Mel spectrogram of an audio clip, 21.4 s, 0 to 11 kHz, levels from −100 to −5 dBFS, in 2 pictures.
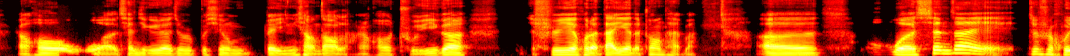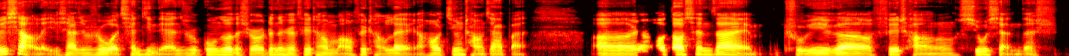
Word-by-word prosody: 然 80 - -5
后 95 +1 +5 0.2
我 75 -3 -2
前 85 +5 -5
几 100 - -6
个 90 - -5
月 90 -1 +3
就 95 0 -6
是 90 - -6
不 - - -22
幸 95 0 -7
被 90 - +2
影 85 +3 -7
响 80 - -2
到 85 0 0
了， - - -8
然 - - -13
后 90 0 -7
处 - - -11
于 - - -7
一 95 +1 -4
个 105 -2 +5 0.6
失 115 +1 -2
业 115 -1 +7
或 110 - -1
者 - - +8
待 105 - +5
业 110 +2 +4
的 - - -2
状 125 -2 -3
态 95 -4 -9
吧。 - - -16 0.6
呃， 100 0 +3 0.7
我 115 -2 +8
现 180 +10 +1
在 450 - +3
就 145 -2 -5
是 135 -1 -4
回 115 -2 +2
想 - - +3
了 - - -6
一 - - -13
下， 95 -1 -3
就 95 +1 -8
是 100 - -6
我 100 - +3
前 - - -6
几 115 -1 -7
年 90 - -6
就 90 - -12
是 95 - -5
工 105 +4 -4
作 115 0 +3
的 100 - -3
时 - - -8
候 90 +1 +1
真 110 +3 -3
的 120 - -2
是 95 -4 -3
非 105 +4 -3
常 100 -1 -5
忙、 85 -2 -6
非 95 - -5
常 90 -3 -10
累， - - 0
然 70 - -10
后 95 +1 -1
经 120 +4 -5
常 - - -6
加 - - -5
班。 - - -9 0.7
啊， 85 -1 +1
然 90 - -1 0.2
后 - - +4
到 130 -1 +8
现 120 -1 -3
在 125 -2 +3 0.3
处 85 -2 -6
于 95 +3 -2
一 - - -2
个 95 -4 +4
非 110 +6 -3
常 85 -4 -7
休 110 0 -3
闲 110 - -5
的 - - -7
时 - - -18
100 Hz, 245 characters per minute, -22 LUFS, 90-115 Hz, 0.7 s, 者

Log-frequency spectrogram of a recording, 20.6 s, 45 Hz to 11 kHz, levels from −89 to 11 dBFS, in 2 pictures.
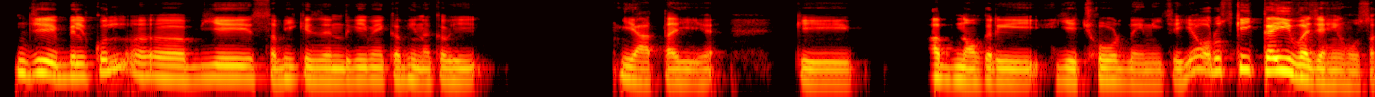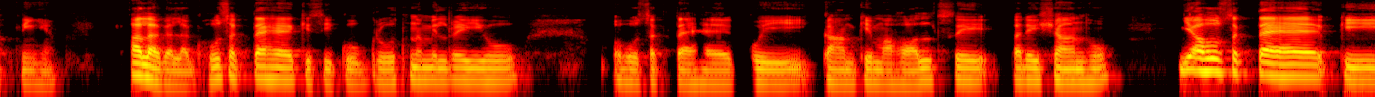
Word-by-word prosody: जी 175 -1 +4
बिल्कुल 150 +6 -1
अ, - - -10 0.5
ब - - -10
ये 135 -1 +1
सभी 130 0 -6
की 130 - -1
ज़िंदगी 120 0 -2
में 125 0 -3
कभी 125 +1 -4
ना 115 -1 -4
कभी 115 0 -4 1.2
ये 135 - -2
आता 115 0 -3
ही 110 -1 -3
है 115 - -7 0.6
कि 115 - -2 0.9
अब 130 -3 +1
नौकरी 115 0 0 0.4
ये 120 -1 -1
छोड़ 120 0 -2
देनी 105 -1 -8
चाहिए 110 - -5
और 225 - -1
उसकी 205 +3 +2
कई 210 0 +10
वजहें 115 -5 +4
हो 100 -1 -7
सकती 105 +1 -11
हैं 100 - -14 0.6
अलग-अलग। 110 -11 +5
हो 130 - 0
सकता 135 0 +1
है 125 -1 +2
किसी 115 -2 -8
को 105 - -7
ग्रोथ 110 +1 -6
ना 125 - -2
मिल 120 -1 -3
रही 120 -1 -2
हो, 115 0 -4 0.7
हो 110 -2 -5
सकता 105 - -5 0.2
है 105 0 -3 0.2
कोई 110 -1 -3
काम 105 -2 -4
के 110 - -3
माहौल 105 +2 -3
से 125 -1 -2 0.3
परेशान 120 -1 -1
हो 120 +5 -6 0.5
या 220 -2 +6
हो 200 0 +8
सकता 185 -2 +2
है 145 -2 +8 0.2
कि 125 -2 +3
120 Hz, 165 wpm, -24 LUFS, 110-135 Hz, 1.2 s, कई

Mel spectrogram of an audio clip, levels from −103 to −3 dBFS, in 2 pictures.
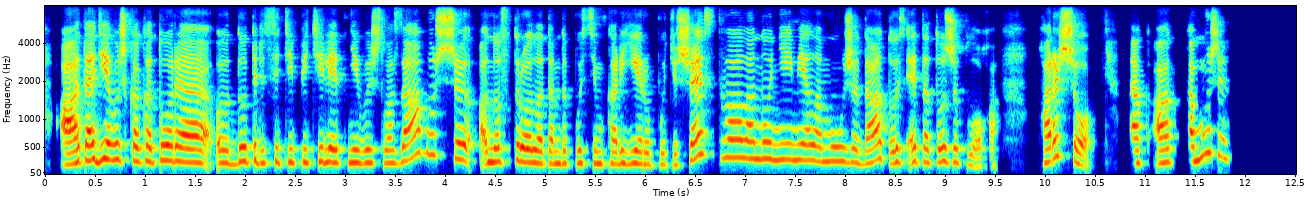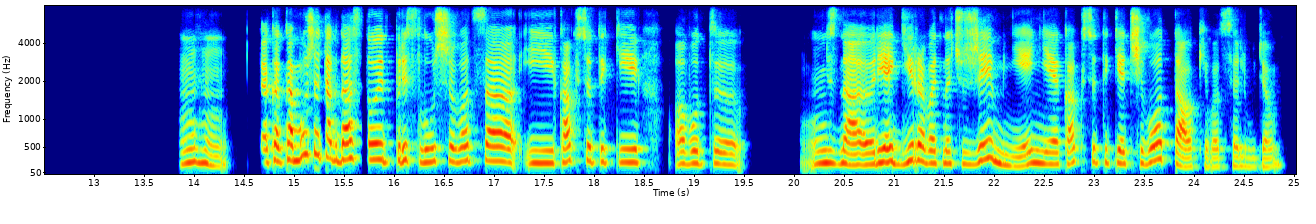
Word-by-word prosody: А 200 +3 +7
та 270 +1 +6
девушка, 280 -1 +3
которая, 245 -2 +4
э, 225 - 0
до 250 +6 +2
35 235 0 -4
лет 230 -1 +2
не 230 0 +2
вышла 225 0 -2
замуж, 370 - 0 0.2
а, - - -1
но 240 +1 +3
строила 240 -3 +3
там, 215 0 -2
допустим, 220 0 -4
карьеру, 210 -1 -1
путешествовала, 310 - +1
но 295 0 +1
не 285 0 -1
имела 275 -2 0
мужа, 250 -1 -1
да,- 230 +6 +1
то 210 - -6
есть 240 - -3
это 245 -2 -2
тоже 240 0 -1
плохо. 160 -7 -10 0.4
Хорошо. 320 +10 +1 0.4
Так, 220 0 +1
а 225 +2 +2
к 230 - -14
кому 275 +10 +2
же 335 -6 -6 2.0
мгм, 220 -5 -3 0.3
так 230 +3 -3
а 265 - +3
к - - -13
кому 275 +6 +4
же 380 -1 -1
тогда 290 -2 +3
стоит 285 -3 +1
прислушиваться? 255 0 +1
И 220 0 0
как 240 +4 -2
всё-таки 235 -2 -3 0.3
вот, 215 +1 -4
э, 195 -3 -4 0.6
не 225 +2 -1
знаю, 195 -2 +2
реагировать 240 0 +2
на 215 - -1
чужие 215 +8 -1
мнения, 205 0 -1
как 215 +4 -5
всё-таки, 235 -2 -4
от 210 - -5
чего 220 +5 0
отталкиваться 155 - -4
людям? 155 +3 -12
235 Hz, 145 wpm, -23 LUFS, 215-265 Hz, 2.0 s, А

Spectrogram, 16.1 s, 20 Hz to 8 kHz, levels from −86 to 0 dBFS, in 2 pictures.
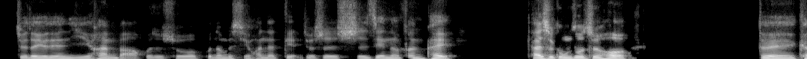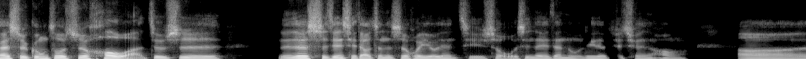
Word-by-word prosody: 觉 120 - -7
得 110 0 -1
有 105 - -1
点 100 -2 -3
遗 95 +1 -7
憾 115 -1 -5
吧， 100 - -9
或 115 - -15
者 105 -1 -13
说 105 0 -10
不 - - -14
那 130 - -8
么 130 -2 -9
喜 120 - -11
欢 110 +1 -12
的 110 0 -8
点 - - -13
就 115 -2 -13
是 110 -2 -8
时 100 -1 -6
间 115 +3 -4
的 115 - -3
分 125 +4 -6
配。 135 +1 +1 0.7
开 140 0 +6
始 130 -2 +3
工 125 +1 +1
作 135 -1 +3
之 125 0 +1
后 125 -4 +4 1.3
对， 105 -5 +2
开 145 +6 +5
始 140 -3 +4
工 135 +5 +2
作 155 0 +5
之 150 +2 +3
后 170 +1 +6
啊， 180 +1 -2
就 130 -2 -1
是 115 -4 0 0.5
你 - - -6
那 120 - +1
个 - - +10
时 120 -6 +3
间 120 +2 +3
协 120 - -1
调 105 -3 +2
真 110 +4 -3
的 110 - -2
是 115 +2 -1
会 115 -1 -1
有 100 -1 0
点 100 -3 -4
棘 95 - -10
手， - - -7
我 - - -9
现 120 +3 -5
在 115 - -3
也 100 - -5
在 110 - -5
努 100 -3 -8
力 105 +1 -7
地 100 -2 -6
去 100 - -21
权 95 -1 -10
衡。 95 -1 -13 0.5
啊， 95 -1 -6
110 Hz, 250 characters per minute, -20 LUFS, 100-125 Hz, 1.3 s, 个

